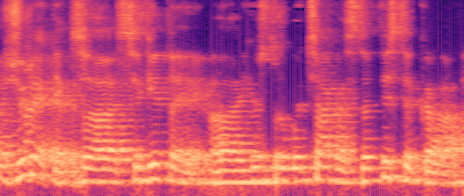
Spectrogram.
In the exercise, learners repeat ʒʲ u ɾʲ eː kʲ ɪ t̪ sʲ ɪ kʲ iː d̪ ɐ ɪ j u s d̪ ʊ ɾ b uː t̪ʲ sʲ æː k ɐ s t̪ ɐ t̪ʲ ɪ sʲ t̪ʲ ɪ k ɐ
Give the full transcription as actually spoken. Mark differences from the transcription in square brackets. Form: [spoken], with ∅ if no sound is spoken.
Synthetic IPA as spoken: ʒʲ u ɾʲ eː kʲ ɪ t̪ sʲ ɪ [ɡʲ] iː [t̪] ɐ ɪ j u s [t̪] ʊ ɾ b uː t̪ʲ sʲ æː k ɐ s t̪ ɐ t̪ʲ ɪ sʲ t̪ʲ ɪ k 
